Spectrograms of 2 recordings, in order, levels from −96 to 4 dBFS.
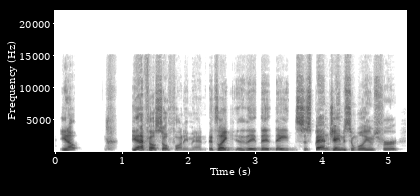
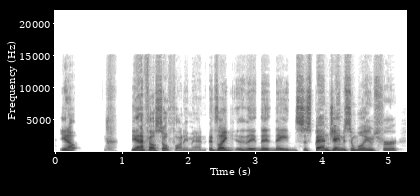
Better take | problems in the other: second | thin; somewhat; fading below 300 Hz

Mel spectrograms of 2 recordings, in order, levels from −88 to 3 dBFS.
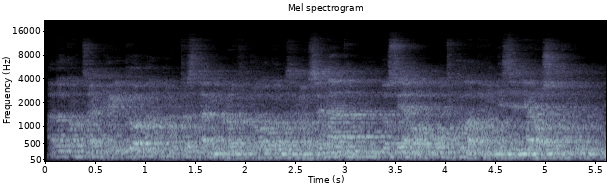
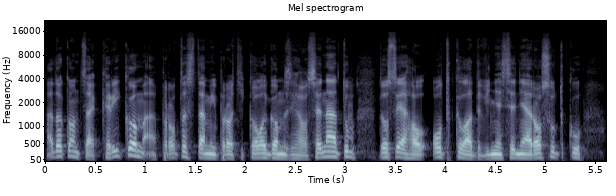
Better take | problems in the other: second | off-mic speech; far // room echo; strong; dies away in 3 s

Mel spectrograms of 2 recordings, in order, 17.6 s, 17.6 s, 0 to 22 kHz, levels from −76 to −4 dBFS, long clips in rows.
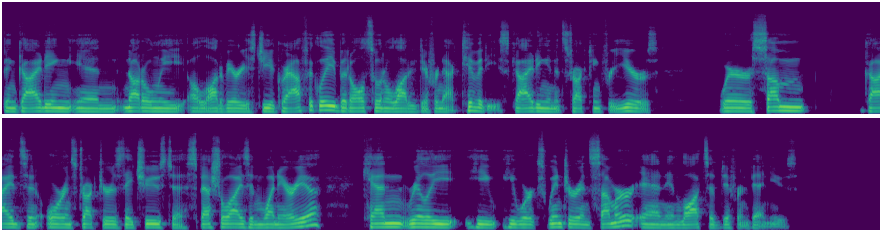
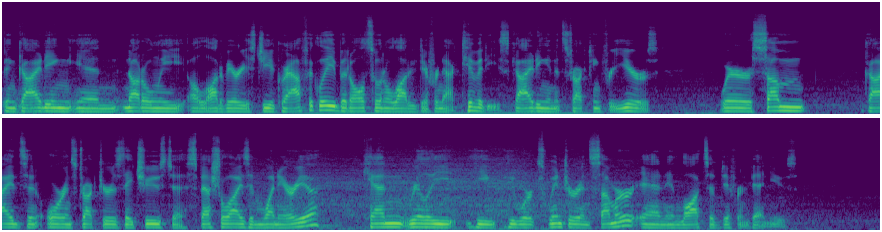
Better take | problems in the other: first | train or aircraft noise; noticeable; throughout; 20 dB below the speech

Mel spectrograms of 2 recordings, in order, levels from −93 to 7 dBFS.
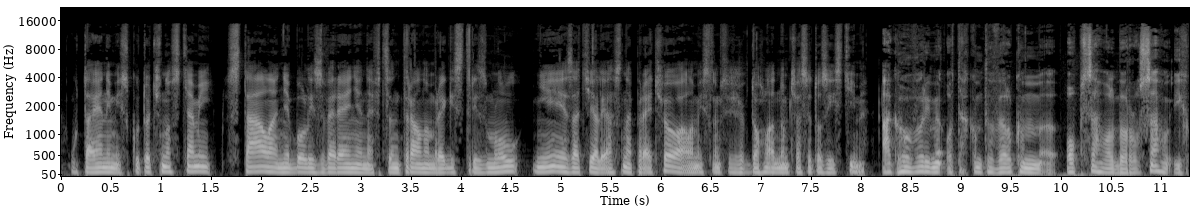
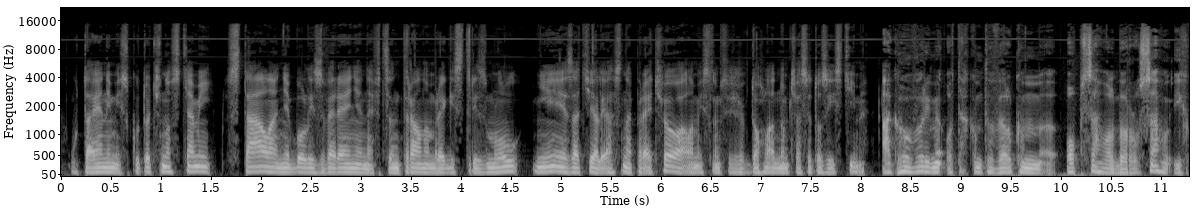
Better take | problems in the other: first | high-pitched whine; faint; throughout; 10 kHz, 35 dB below the speech

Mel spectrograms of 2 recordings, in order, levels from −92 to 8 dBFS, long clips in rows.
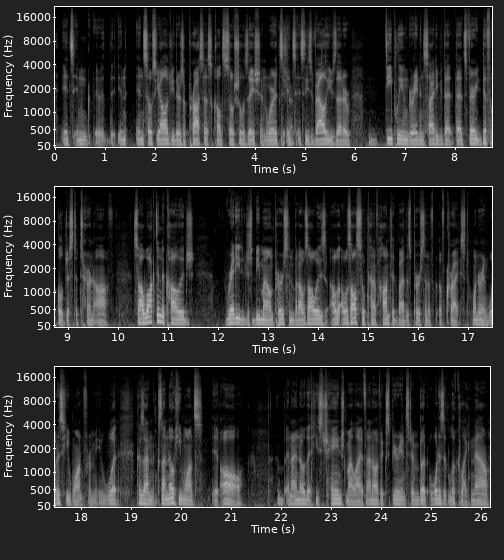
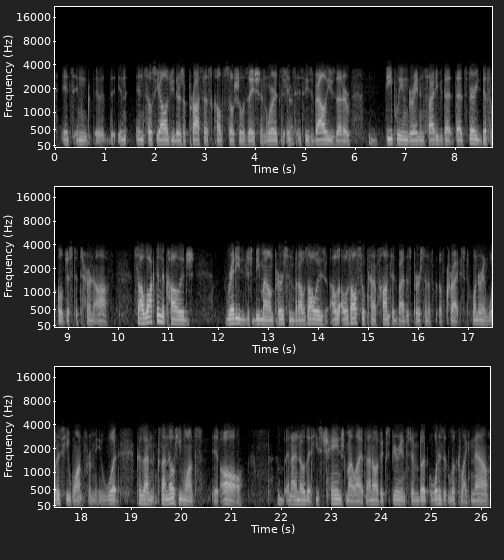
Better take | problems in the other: first | phone-call audio

